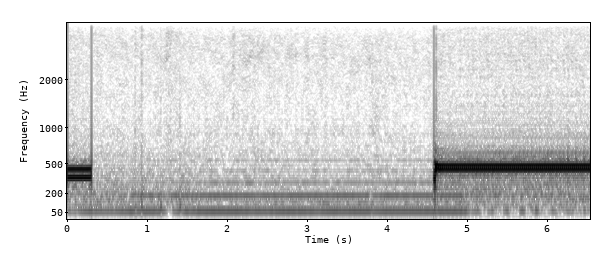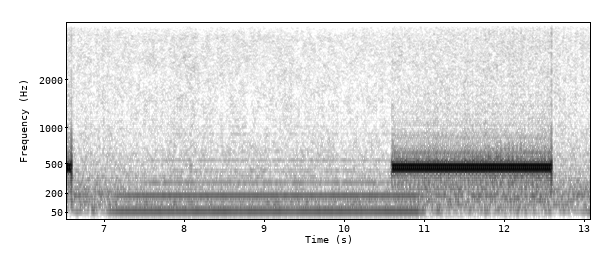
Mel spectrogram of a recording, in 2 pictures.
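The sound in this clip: Telephone line tone plays while a call is being transferred: two steady, mid-pitched beeps of about two seconds each, separated by a few seconds of a lower, continuous humming line tone, with no voices.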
